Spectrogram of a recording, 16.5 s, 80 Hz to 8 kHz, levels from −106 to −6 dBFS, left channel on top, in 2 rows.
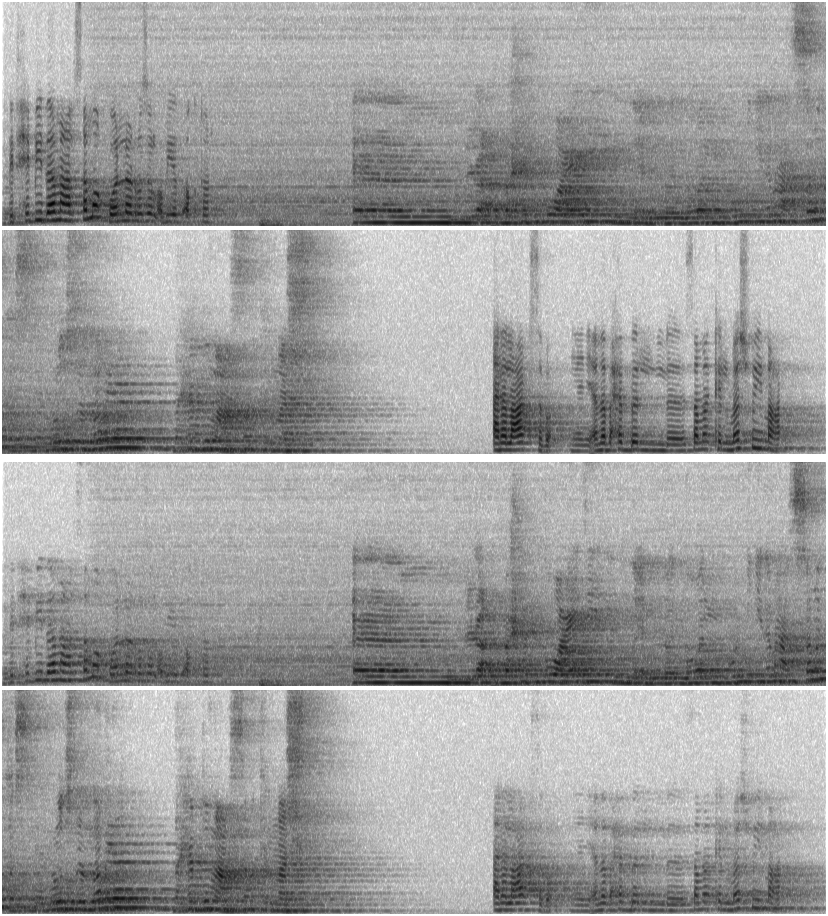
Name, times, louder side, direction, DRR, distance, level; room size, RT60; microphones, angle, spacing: voice 1, 0.1-2.1 13.1-16.0, left 7 dB, 90° left, 13 dB, 0.4 m, -22 dB
Engine starting, 0.8-9.2, left 1 dB, 70° left, 2.8 m, -40 dB
voice 2, 3.5-9.6 9.9-11.3, right 1 dB, 35° right, -3 dB, 2.3 m, -22 dB
13.0 x 12.5 x 2.8 m, 2.1 s
head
